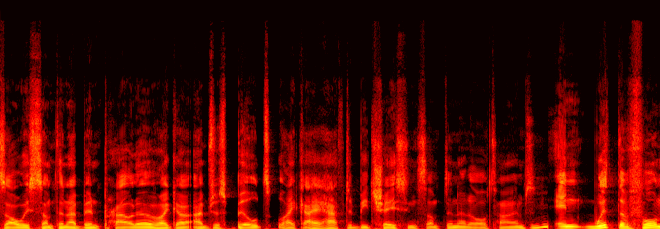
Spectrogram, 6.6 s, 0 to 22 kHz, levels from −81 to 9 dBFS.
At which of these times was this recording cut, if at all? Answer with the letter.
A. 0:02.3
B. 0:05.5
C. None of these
B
